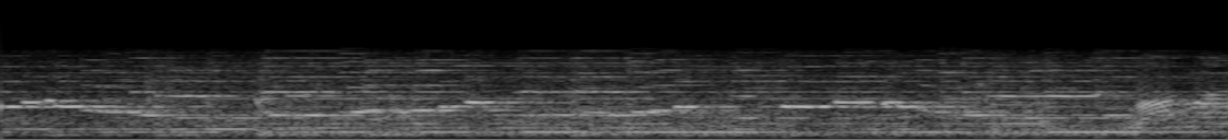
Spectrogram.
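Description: Live contra dance band playing a fiddle tune, the fiddle carrying the melody over a steady low held note.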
